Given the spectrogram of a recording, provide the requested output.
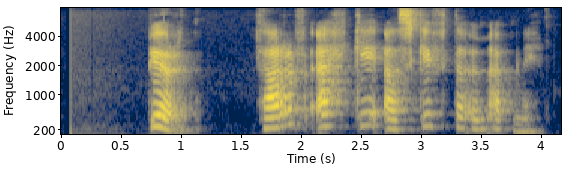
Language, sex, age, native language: Icelandic, female, 40-49, Icelandic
